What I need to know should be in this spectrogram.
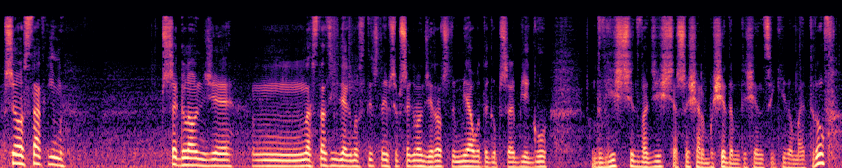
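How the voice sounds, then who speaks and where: A man with a mellow, soft-edged voice shows off a used car, talking straight to his viewers like a friendly salesman. He is recorded on a camera while he walks outdoors on a gravel lot, and faint wind noise sits under his voice. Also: medium pitch, fairly even intonation, takes it slowly. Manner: chatty salesman, upbeat, addresses viewers directly. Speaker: used car dealer presenting a car. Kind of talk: casual walkaround car presentation.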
